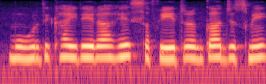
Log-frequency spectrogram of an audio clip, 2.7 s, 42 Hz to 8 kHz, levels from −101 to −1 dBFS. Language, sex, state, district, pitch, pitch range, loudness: Hindi, female, Madhya Pradesh, Bhopal, 225 Hz, 215-230 Hz, -13 LUFS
